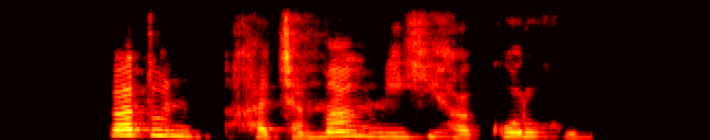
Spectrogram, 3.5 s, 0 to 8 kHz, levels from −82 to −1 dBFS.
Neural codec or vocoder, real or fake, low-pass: codec, 16 kHz, 8 kbps, FunCodec, trained on LibriTTS, 25 frames a second; fake; 7.2 kHz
